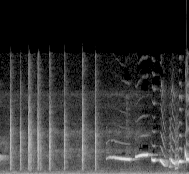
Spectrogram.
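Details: White-rumped shama in contest song, flicking its tail: a row of sharp clicks followed by a long steady whistle and twisting fluty notes.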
